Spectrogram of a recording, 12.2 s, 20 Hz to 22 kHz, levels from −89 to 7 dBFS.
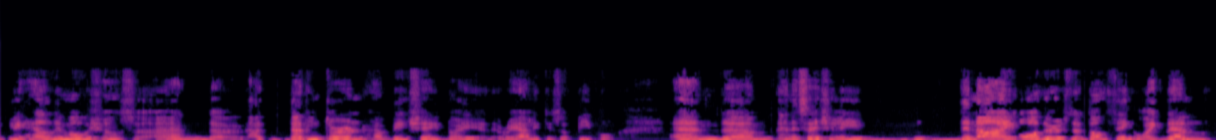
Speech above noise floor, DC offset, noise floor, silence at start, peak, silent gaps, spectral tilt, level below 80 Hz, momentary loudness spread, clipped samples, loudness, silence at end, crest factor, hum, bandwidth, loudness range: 28 dB; under 0.1%; -61 dBFS; 0 s; -14 dBFS; none; -4.5 dB/octave; -74 dBFS; 13 LU; under 0.1%; -33 LUFS; 0.05 s; 20 dB; none; 11.5 kHz; 5 LU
